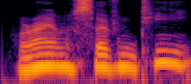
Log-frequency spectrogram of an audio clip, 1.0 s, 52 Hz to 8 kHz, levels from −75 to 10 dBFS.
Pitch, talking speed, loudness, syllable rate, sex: 155 Hz, 250 wpm, -14 LUFS, 7.1 syllables/s, male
